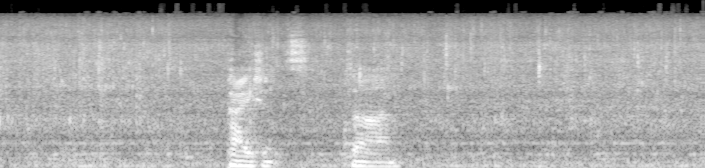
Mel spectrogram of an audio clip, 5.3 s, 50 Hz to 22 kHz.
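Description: Tap water running steadily while an aquarium filter sponge from a 3 ft African cichlid tank is rinsed, with a few louder splashes and a brief spoken remark over it.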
